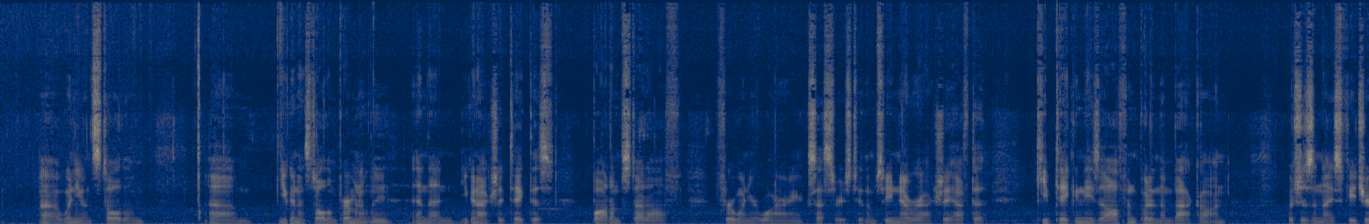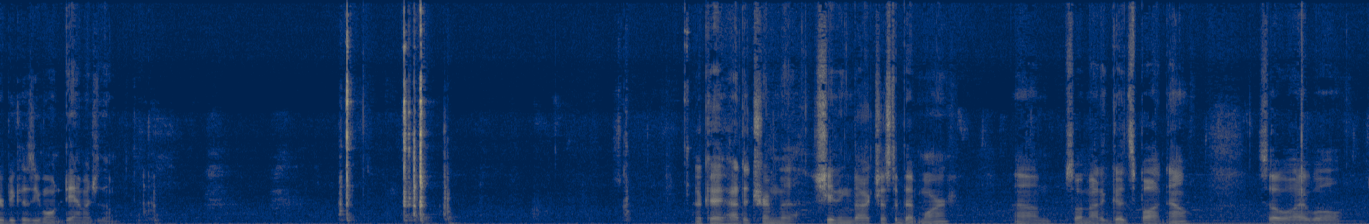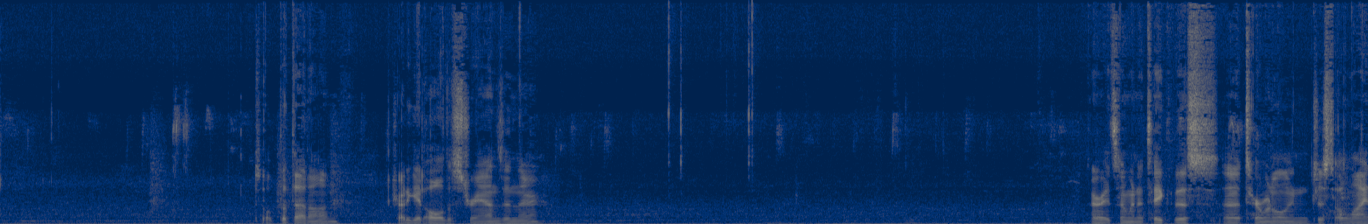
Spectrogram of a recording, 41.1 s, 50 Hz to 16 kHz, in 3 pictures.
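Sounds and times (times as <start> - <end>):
low steady hum: 0.0 - 41.0
wrench clicking on metal bolt: 17.1 - 18.2.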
